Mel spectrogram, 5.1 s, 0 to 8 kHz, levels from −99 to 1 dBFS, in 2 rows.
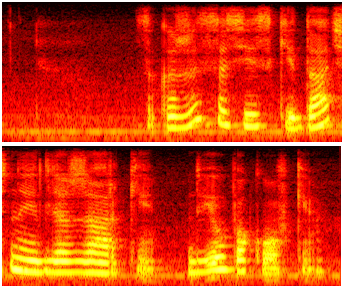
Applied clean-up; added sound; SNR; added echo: none; none; none; none.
